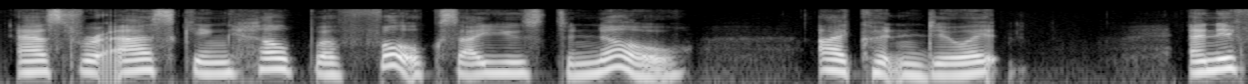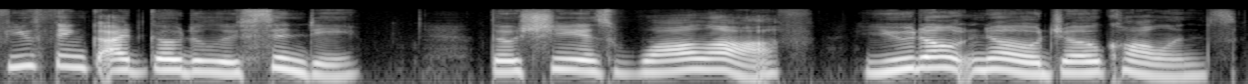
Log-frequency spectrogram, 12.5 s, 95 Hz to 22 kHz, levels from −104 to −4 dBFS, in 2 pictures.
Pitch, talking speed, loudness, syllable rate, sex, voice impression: 215 Hz, 155 wpm, -18 LUFS, 3.7 syllables/s, female, feminine, adult-like, tensed, powerful, clear, fluent, intellectual, elegant, lively, intense, sharp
